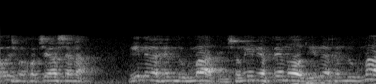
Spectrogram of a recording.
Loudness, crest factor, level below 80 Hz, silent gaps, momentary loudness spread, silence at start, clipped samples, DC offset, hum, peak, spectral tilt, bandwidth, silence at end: -25 LUFS; 18 dB; -44 dBFS; none; 11 LU; 0 s; under 0.1%; under 0.1%; none; -6 dBFS; -5 dB/octave; 4.1 kHz; 0 s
